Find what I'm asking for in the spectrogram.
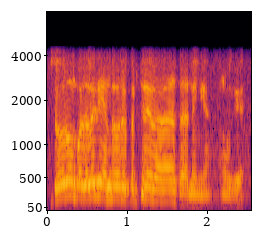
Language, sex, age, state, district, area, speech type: Tamil, male, 18-30, Tamil Nadu, Madurai, rural, conversation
